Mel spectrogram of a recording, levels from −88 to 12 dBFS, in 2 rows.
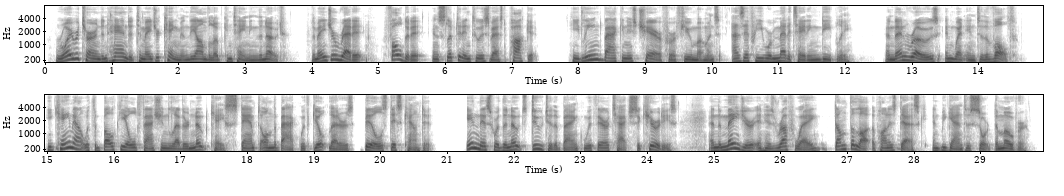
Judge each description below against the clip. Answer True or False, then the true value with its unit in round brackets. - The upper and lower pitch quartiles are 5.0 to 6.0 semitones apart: True (5.6 semitones)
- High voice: False (135 Hz)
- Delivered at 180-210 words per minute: True (200 wpm)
